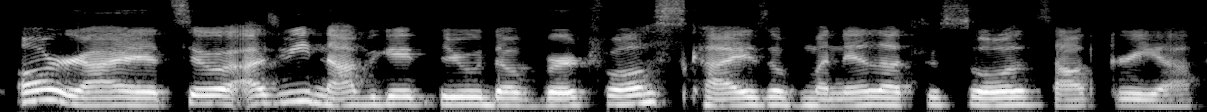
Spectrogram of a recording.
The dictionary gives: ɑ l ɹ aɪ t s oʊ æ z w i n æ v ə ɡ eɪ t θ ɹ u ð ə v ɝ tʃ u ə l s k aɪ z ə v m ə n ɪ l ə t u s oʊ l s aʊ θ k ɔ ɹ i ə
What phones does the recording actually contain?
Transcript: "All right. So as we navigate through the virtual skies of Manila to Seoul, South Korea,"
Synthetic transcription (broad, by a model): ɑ l ɹ aɪ t s oʊ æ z w i n æ v ə ɡ eɪ t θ ɹ u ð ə v ɝ tʃ u ə l s k aɪ z ə v m ə n ɪ l ə t u s oʊ l s aʊ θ k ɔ ɹ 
